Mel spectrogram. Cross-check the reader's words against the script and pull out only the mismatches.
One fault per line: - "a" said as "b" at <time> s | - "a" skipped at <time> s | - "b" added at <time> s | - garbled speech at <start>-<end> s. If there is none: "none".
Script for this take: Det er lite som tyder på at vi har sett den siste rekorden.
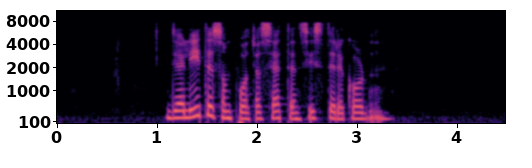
- "tyder" skipped at 1.8 s
- "vi" skipped at 2.0 s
